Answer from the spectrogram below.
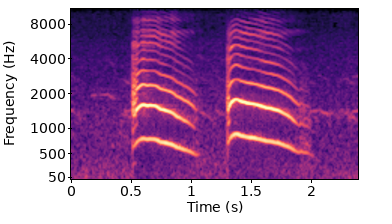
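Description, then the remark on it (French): A seagull perching at the top of a small sailboat's mast gives two loud, piercing cries in quick succession, each a harsh, sliding call that drops in pitch, with no voices around. “Un cri perçant descend du ciel. C'est une mouette qui se perche en haut du mât.”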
